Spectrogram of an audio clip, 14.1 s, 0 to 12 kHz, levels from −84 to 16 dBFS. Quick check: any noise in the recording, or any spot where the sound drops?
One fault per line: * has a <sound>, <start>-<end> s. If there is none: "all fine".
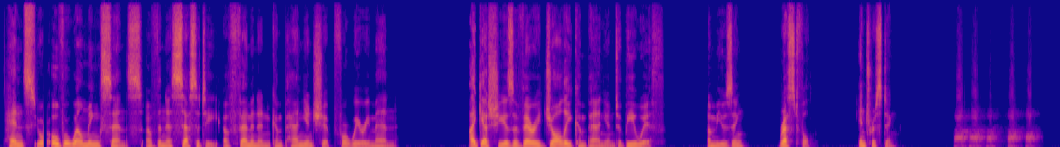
* has a dropout, 0.6-0.6 s
* has a laugh, 12.7-13.9 s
